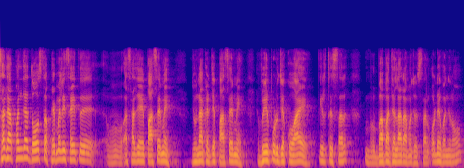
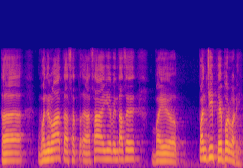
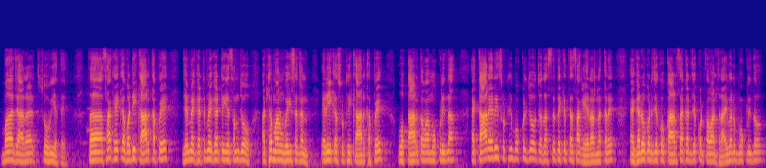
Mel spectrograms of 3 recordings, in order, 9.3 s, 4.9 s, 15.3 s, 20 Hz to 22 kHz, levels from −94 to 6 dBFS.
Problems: none marked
